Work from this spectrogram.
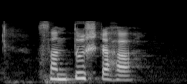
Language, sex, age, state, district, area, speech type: Sanskrit, female, 18-30, Assam, Biswanath, rural, read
